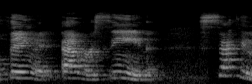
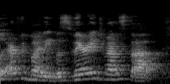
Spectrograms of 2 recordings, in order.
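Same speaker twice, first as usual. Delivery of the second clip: usual speaking voice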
